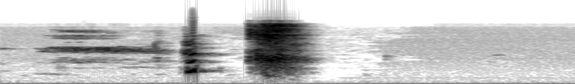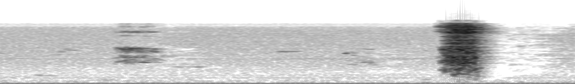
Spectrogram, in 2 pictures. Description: lots of sneezing and some good noseblowing in there btw I have allergies such as pollen and dogs and cats :'(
